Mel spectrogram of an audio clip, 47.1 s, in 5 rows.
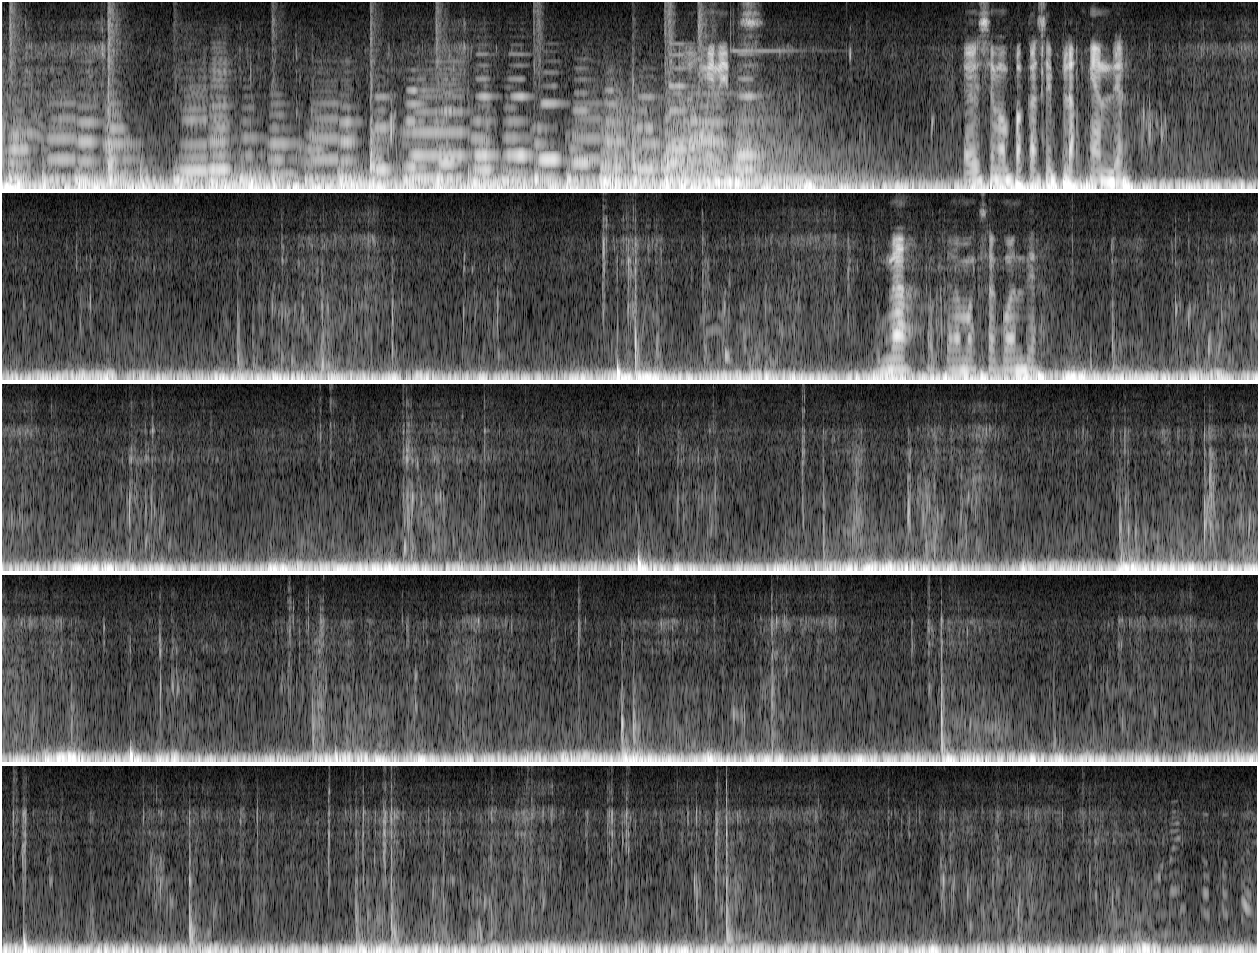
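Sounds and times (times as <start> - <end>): paddles splashing in water: 0.0 - 7.2, 8.4 - 47.0
steady low rumble: 0.0 - 8.2.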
